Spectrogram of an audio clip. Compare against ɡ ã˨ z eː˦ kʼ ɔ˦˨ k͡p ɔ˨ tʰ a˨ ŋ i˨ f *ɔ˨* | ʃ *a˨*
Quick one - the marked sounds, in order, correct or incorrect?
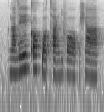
correct, incorrect: ã˨

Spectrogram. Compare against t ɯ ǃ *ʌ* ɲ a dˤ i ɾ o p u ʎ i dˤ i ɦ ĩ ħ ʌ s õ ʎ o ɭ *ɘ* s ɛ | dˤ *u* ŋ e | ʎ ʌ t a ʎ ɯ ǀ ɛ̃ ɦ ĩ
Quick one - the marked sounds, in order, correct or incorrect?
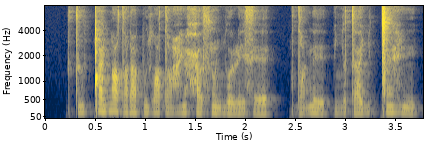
incorrect: a, incorrect: e, correct

